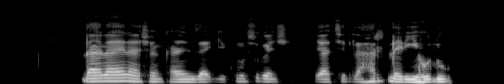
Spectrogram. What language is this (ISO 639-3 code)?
hau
